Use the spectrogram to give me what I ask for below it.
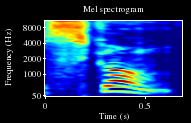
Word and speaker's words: scone: 听到的都是 o 的音，也就是 scone，但是有另外一派发的是 r 的音，就像 gone、 one 的念法。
